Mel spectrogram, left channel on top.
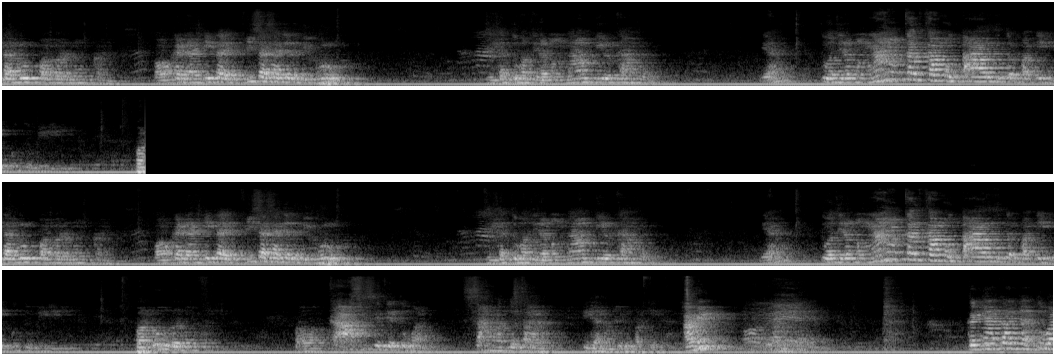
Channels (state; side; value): drops out; left; at 12.0 s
